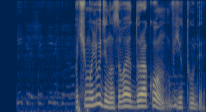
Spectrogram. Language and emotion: Russian, neutral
